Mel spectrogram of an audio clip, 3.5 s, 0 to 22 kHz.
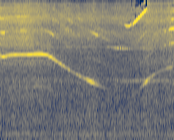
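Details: Steady high-pitched whine of a high-speed dental drill during a Class II preparation, its pitch dropping and rising as the bur loads. The bur cuts out to find a facial margin near the adjacent tooth, typically done with a 330 bur.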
